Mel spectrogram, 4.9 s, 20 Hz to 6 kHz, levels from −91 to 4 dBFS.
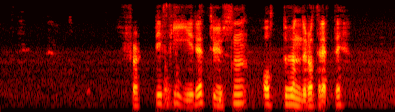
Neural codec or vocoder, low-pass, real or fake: none; 5.4 kHz; real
